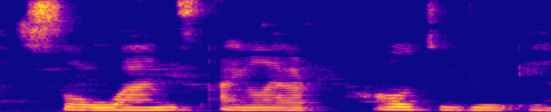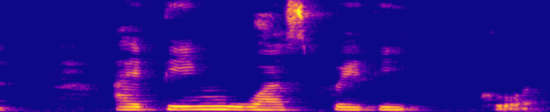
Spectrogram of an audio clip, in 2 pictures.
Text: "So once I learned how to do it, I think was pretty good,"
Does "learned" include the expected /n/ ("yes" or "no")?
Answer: no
